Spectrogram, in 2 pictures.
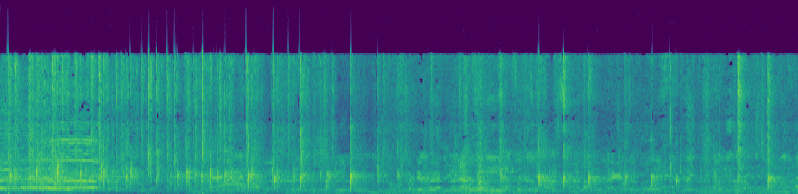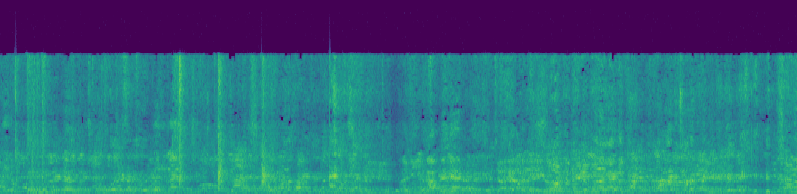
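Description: A crowd of teenagers chatter in the background.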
